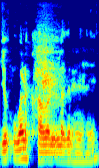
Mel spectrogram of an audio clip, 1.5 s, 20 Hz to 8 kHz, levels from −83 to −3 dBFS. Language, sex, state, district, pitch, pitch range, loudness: Hindi, male, Chhattisgarh, Raigarh, 105 Hz, 105-120 Hz, -17 LUFS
